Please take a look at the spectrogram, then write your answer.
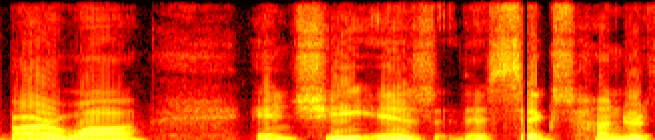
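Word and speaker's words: Barnawi: And the lady there is Rihanna Bariwa. Barn, it was how it's spelled, but the N is silent. Bariwa, and she is the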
